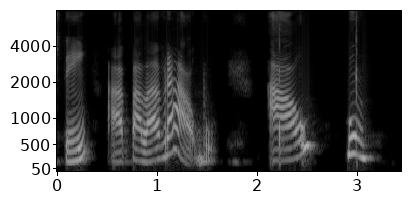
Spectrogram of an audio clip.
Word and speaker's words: álbum: Álbum. Nossa, só tem 2 sílabas. Bom, álbum está destacada. Portanto, você já sabe qual é a sílaba tônica. Será au, pois tem um acento agudo.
